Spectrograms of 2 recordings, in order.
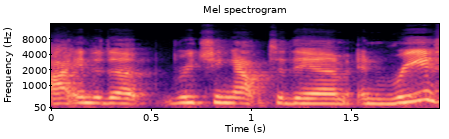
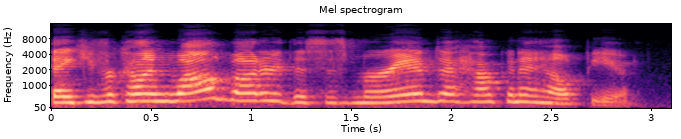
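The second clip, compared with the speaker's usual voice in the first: eager, enthusiastic, raised-pitch voice; 5 semitones higher than usual. Asked how to put enthusiasm into your voice, the speaker demonstrates an enthusiastic phone greeting. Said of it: "How do you sort of put enthusiasm into your voice?".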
